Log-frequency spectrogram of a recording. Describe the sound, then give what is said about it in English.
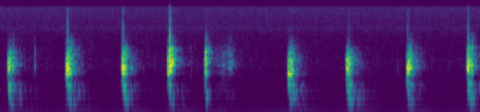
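A series of about nine firm, loud knocks on a cabin door, evenly paced at roughly two per second, with nothing else in the background. “And suddenly, there's a knock on the door.”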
